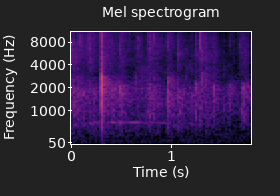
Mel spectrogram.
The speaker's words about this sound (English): He'll come when we clap.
